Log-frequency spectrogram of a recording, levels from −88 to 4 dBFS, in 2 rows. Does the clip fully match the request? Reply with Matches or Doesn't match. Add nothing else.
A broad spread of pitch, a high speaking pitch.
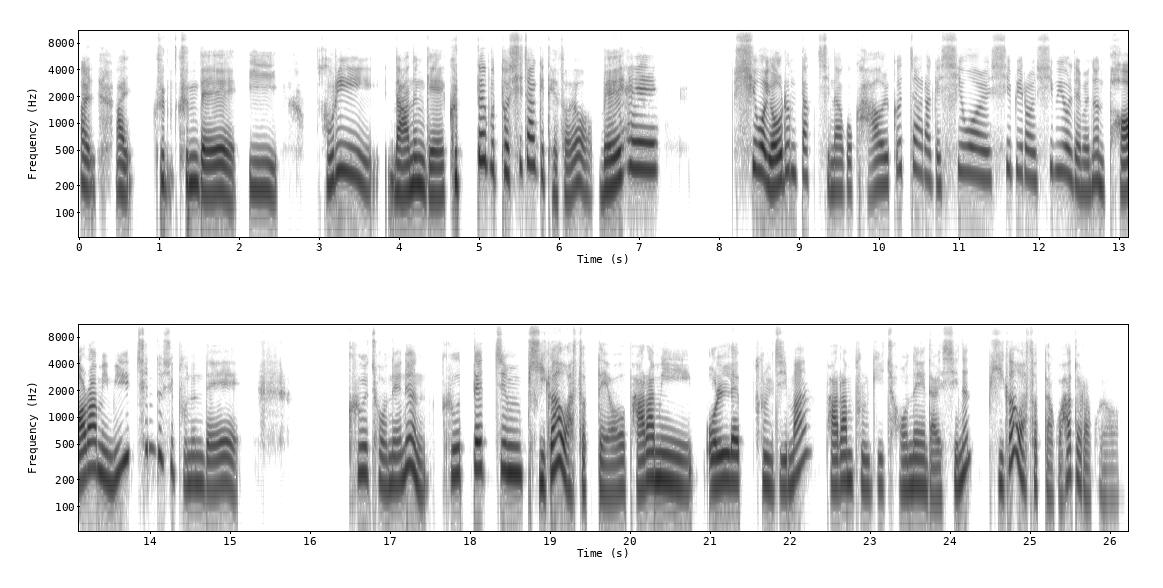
Matches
